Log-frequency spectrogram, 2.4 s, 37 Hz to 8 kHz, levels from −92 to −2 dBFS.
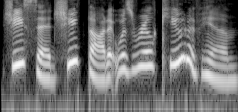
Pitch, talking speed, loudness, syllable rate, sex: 265 Hz, 250 wpm, -16 LUFS, 4.6 syllables/s, female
